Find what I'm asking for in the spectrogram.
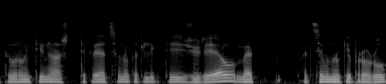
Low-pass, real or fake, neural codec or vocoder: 7.2 kHz; real; none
